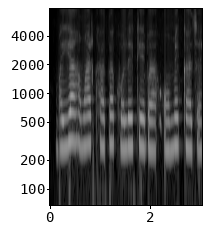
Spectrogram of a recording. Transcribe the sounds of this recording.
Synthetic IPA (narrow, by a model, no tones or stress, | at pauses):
bʱəjjaɦəmaɾkʰat̪akʰolekebaomekat͡ʃaɦ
